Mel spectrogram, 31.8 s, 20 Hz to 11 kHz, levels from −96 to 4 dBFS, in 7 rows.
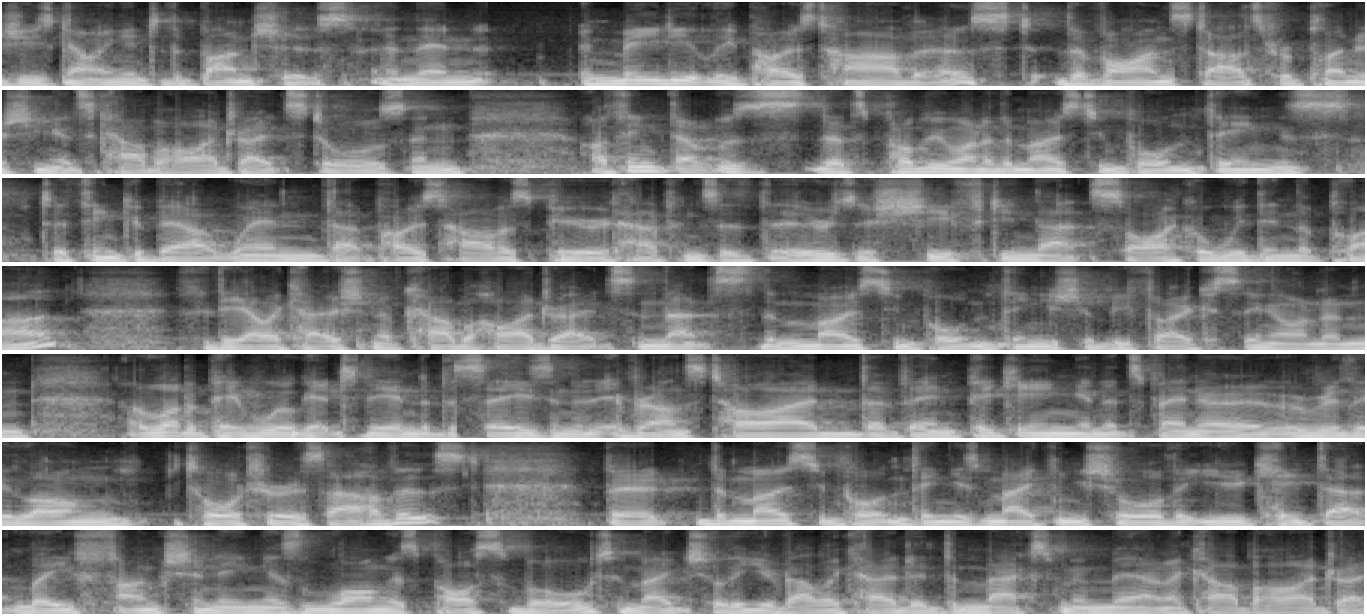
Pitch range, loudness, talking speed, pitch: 100-110 Hz, -17 LUFS, 225 wpm, 105 Hz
